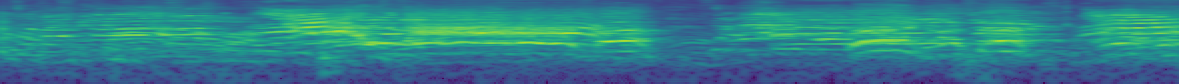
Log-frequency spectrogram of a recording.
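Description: A crowd of spectators shouts and cheers loudly in a large hall.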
